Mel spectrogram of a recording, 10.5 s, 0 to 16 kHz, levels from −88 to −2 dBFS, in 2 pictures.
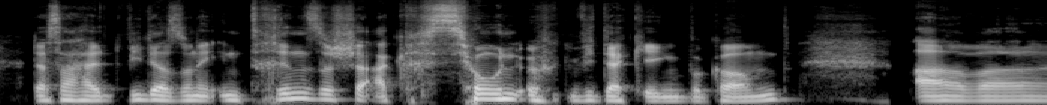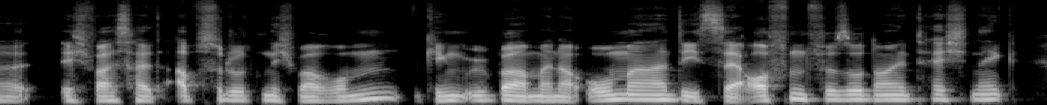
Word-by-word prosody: dass 115 +2 -1
er 120 -2 +3
halt 115 +1 0
wieder 130 -2 +3
so 120 +2 -3
'ne 115 - +1
intrinsische 140 +4 0
Aggression 145 -1 +3
irgendwie 115 -1 -4
dagegen 100 -2 +1
bekommt. 105 +7 0 0.6
Aber, 110 -1 +1 0.2
ich 110 -2 -6
weiß 110 -1 0
halt 110 -3 -3
absolut 115 0 -3
nicht, 120 -3 -4
warum. 110 +11 -1
Gegenüber 120 0 +1
meiner 105 -1 -1
Oma, 130 +2 +2
die 120 -5 -1
ist 100 - -6
sehr - - +2
offen 115 +6 +1
für 130 0 -4
so 130 +1 +1
neue 130 0 0
Technik. 135 0 -5
115 Hz, 165 wpm, -25 LUFS, 110-130 Hz, 0.6 s, er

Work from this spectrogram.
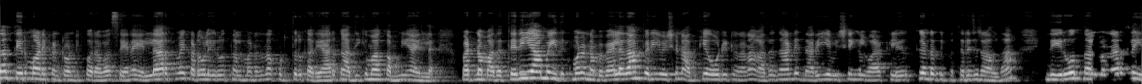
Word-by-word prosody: தான் 305 0 +4
தீர்மானிக்கணும், 250 -5 +1
24 205 -1 -2
ஹவர்ஸ். 205 +2 -3
ஏன்னா, 225 - -2
எல்லாருக்குமே 245 +5 +2
கடவுள் 225 0 0
24 220 -1 -6
மணி 200 0 -6
நேரம் 210 +4 -6
தான் 245 - -9
குடுத்துருக்காரு, 210 -3 -3
யாருக்கும் 210 +3 0
அதிகமா 220 +4 +1
கம்மியா 210 +1 -1
இல்ல. 165 -2 -4 0.3
பட் 225 0 +2
நம்ம 225 -1 +4
அத 205 0 -1
தெரியாம 295 +3 +7
இதுக்கு 250 -1 -5
முன்ன 265 -1 +2
நம்ம 210 -2 -3
வேலை 240 +3 +5
தான் 280 0 +4
பெரிய 245 -1 +1
விஷயம்னு 240 -2 -2
அதுக்கே 215 +6 -1
ஓடிட்ருந்தோம்னா, 230 0 -4
அத 215 +3 -8
தாண்டி 240 +2 -1
நெறைய 210 +4 -3
விஷயங்கள் 225 -1 -5
வாழ்க்கையில 200 +1 -4
இருக்குன்றது 250 +2 -1
இப்ப 195 0 -13
தெரிஞ்சனால 210 -4 -3
தான், - - -4 0.3
இந்த 230 -1 -1
24 255 -1 +3
மணி 230 +1 -2
நேரத்தில 255 0 0
230 Hz, 220 wpm, -22 LUFS, 205-250 Hz, 0.3 s, தெரியாம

